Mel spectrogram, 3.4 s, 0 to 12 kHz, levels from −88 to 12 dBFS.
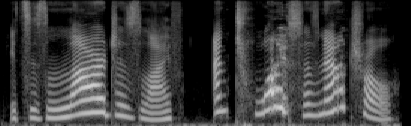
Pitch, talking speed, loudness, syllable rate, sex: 295 Hz, 155 wpm, -16 LUFS, 4.4 syllables/s, female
